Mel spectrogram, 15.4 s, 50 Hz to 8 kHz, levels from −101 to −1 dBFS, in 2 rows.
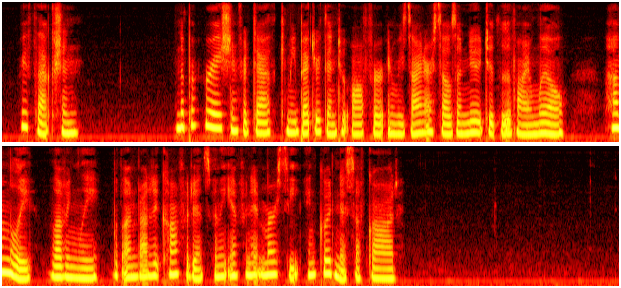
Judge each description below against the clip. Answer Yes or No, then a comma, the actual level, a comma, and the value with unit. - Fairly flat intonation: No, average, 4.0 semitones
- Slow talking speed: Yes, slow, 130 wpm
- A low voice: No, medium, 185 Hz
